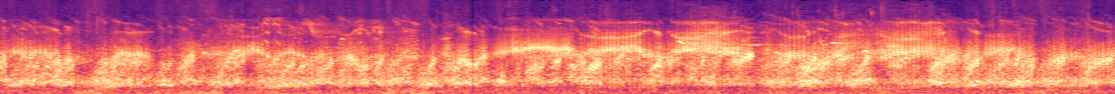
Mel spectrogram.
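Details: Frogs croaking in the water in a thick, steady chorus; rapid pulsed calls overlap continuously, with some higher rising notes standing out around the middle.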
